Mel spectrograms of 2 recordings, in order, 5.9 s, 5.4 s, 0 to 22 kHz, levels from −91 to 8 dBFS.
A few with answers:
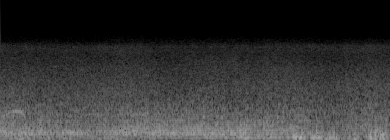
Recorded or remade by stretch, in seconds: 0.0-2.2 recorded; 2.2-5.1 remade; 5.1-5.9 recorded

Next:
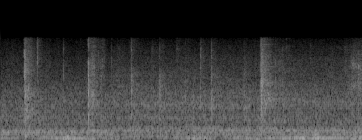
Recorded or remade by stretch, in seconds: 0.0-5.4 recorded

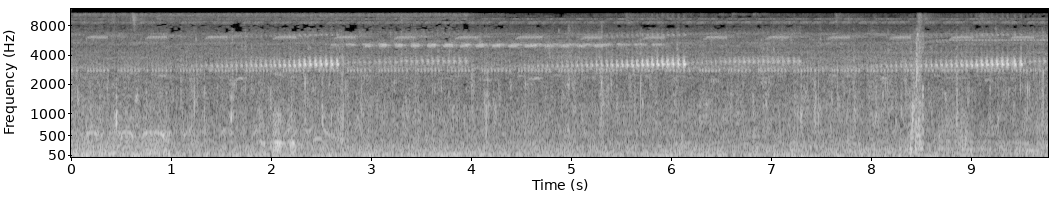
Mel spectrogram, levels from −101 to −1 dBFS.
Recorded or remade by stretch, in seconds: 0.0-0.7 remade; 0.7-4.6 recorded; 4.6-9.4 remade; 9.4-9.8 recorded

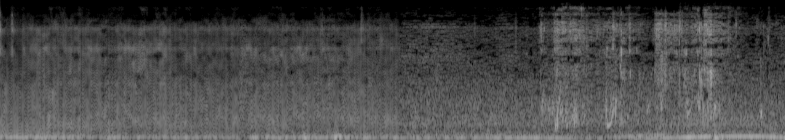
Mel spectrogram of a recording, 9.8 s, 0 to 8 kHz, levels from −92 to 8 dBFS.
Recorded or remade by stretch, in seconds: 0.0-5.0 remade; 5.0-9.8 recorded

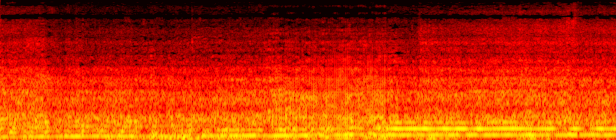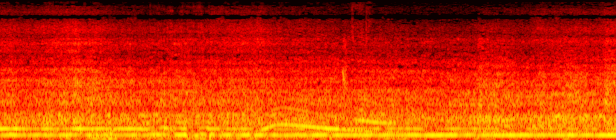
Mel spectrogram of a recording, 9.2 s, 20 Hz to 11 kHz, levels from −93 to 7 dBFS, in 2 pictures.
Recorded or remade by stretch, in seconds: 0.0-2.0 recorded; 2.0-2.9 remade; 2.9-5.7 recorded; 5.7-6.2 remade; 6.2-9.2 recorded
